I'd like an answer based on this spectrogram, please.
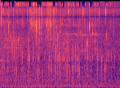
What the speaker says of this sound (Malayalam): പുളിവെള്ളവും ഇതിലേക്ക് ഒഴിച്ചു കൊടുക്കുക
